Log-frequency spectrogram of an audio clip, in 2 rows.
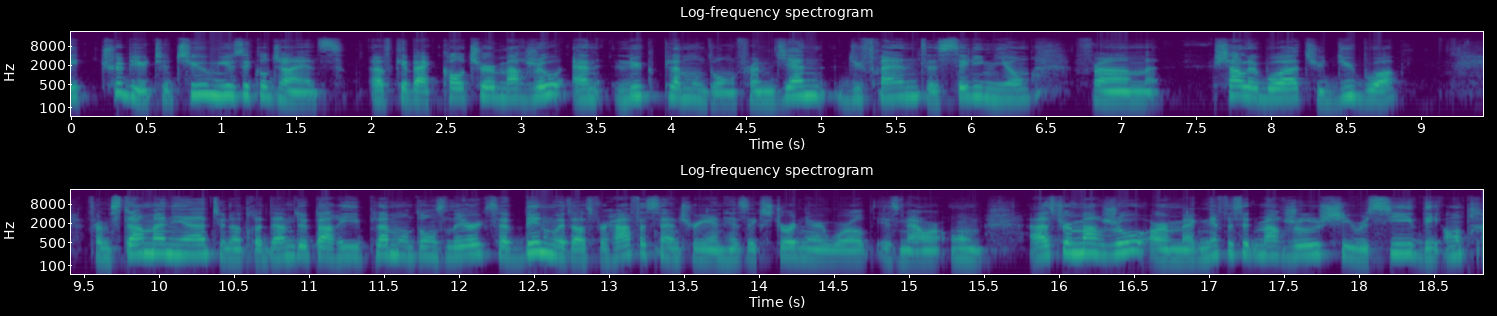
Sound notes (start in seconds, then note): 11.3 speaking French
